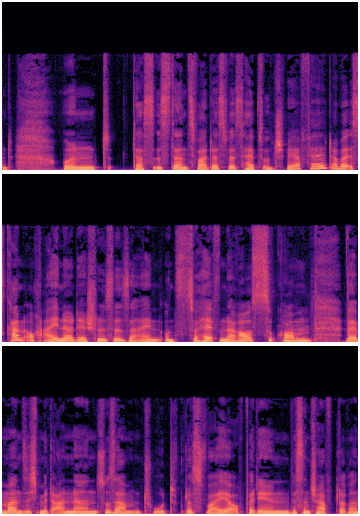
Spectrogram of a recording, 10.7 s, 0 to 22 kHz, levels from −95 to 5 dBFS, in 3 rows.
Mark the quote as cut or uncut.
cut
